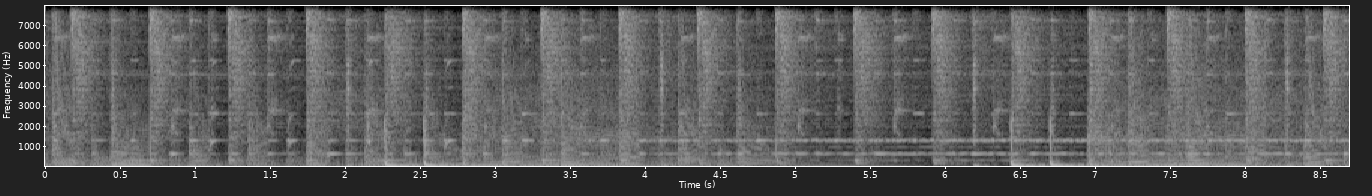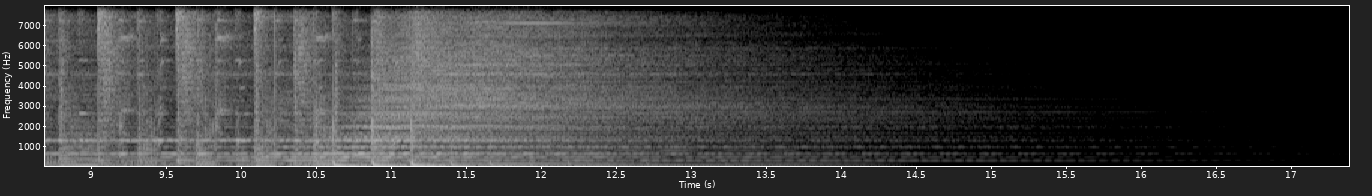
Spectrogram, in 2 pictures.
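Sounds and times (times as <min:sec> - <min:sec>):
menacing underscore music: 0:00.0 - 0:13.9.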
